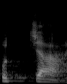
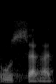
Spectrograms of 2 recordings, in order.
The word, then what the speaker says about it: 우사: 정확히 발음하면 우자 이렇게 발음합니다. 우자. 근데 한자식으로 좀 발음해서 우사가 되었는데요.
